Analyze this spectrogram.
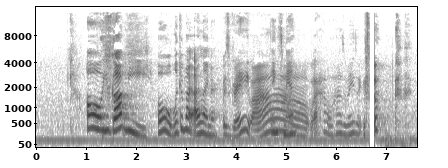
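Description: Young women talk and laugh playfully close by.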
